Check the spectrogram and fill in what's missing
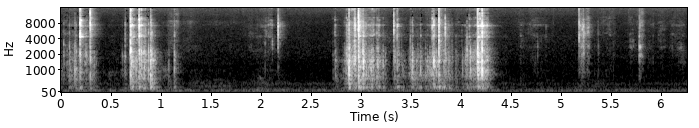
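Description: Fingertips and long nails pick up, stack and riffle a pile of small, solid plastic/composite dice-style poker chips in a white tray, so the chips click together. Bright, dry clusters of rapid clicks come in bursts separated by quiet pauses, with a busy stretch in the middle and a few faint single ticks near the end.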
